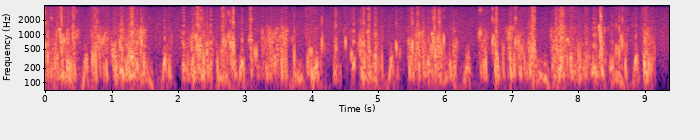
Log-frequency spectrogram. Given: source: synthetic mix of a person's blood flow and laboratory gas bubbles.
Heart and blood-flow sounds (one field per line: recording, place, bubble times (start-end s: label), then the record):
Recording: Doppler ultrasound of blood flow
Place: precordium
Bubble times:
0.00-0.55 s: bubbles
0.68-1.58 s: bubbles
1.83-1.92 s: bubbles
2.02-2.90 s: bubbles
3.05-3.78 s: bubbles
3.90-4.23 s: bubbles
4.32-4.45 s: bubbles
4.48-5.11 s: bubbles
5.25-5.39 s: bubbles
5.43-6.21 s: bubbles
6.50-7.40 s: bubbles
7.58-8.76 s: bubbles
8.95-9.16 s: bubbles
From the record:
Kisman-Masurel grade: 444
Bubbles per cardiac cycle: continuous sound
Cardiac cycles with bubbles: 100%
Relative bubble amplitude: maximal (0.775 to 0.999)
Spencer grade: 4 (maximum detectable bubble signal sounding continuously throughout systole and diastole of every cardiac period, and overriding the amplitude of the normal cardiac signals)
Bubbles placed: only in the low amplitude regions of the cardiac cycle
